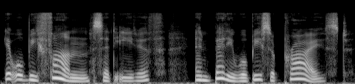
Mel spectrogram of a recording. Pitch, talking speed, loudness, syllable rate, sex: 190 Hz, 185 wpm, -17 LUFS, 4.8 syllables/s, female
